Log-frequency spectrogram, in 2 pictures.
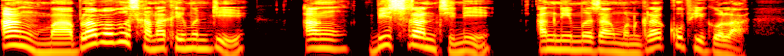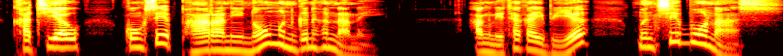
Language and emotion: Bodo, surprised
